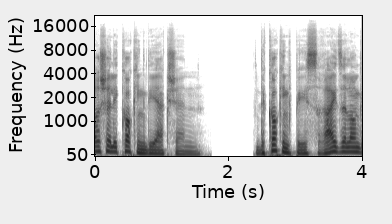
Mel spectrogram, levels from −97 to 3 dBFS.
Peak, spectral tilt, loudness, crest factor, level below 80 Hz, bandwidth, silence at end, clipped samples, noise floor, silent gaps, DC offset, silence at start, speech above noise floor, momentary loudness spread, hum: -2 dBFS; -6 dB/octave; -19 LUFS; 16 dB; -34 dBFS; 14 kHz; 0 s; under 0.1%; under -90 dBFS; 1.75-2.38 s; under 0.1%; 0 s; over 72 dB; 13 LU; none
